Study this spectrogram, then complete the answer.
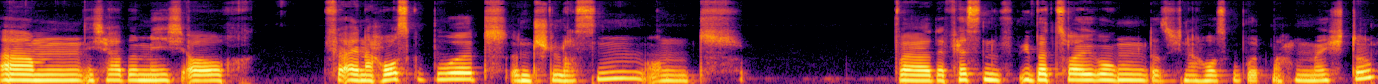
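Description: A woman's medium-pitched voice, dark and mellow, flat and monotone at a very slow pace, dry and close with no echo on a very clean recording with a silent background. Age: 30s. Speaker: listener sharing experience. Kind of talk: testimony.

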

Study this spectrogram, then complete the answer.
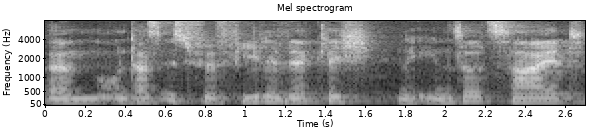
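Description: There is noticeable background noise and some audible echo from the room as a man talks. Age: 40s. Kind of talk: casual interview. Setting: at home over coffee.

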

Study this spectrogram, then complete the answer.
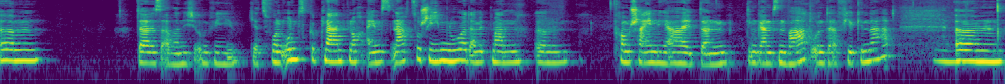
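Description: Very slowly and with long, frequent pauses, a woman talks in a fairly high pitch with monotone, flat intonation over noticeable background noise. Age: 30s. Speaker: mother sharing miscarriage experience, former dental worker. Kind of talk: interview, personal testimony.

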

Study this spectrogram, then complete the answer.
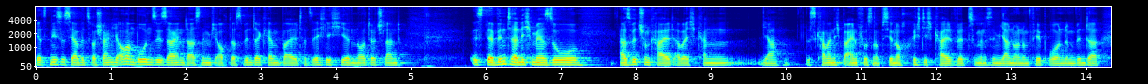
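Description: In a monotone, flat intonation, a man speaks at a fairly low pitch. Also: fairly quick pace. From northern Germany, Schleswig-Holstein. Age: 20s. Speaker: movement teacher. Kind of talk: casual interview.

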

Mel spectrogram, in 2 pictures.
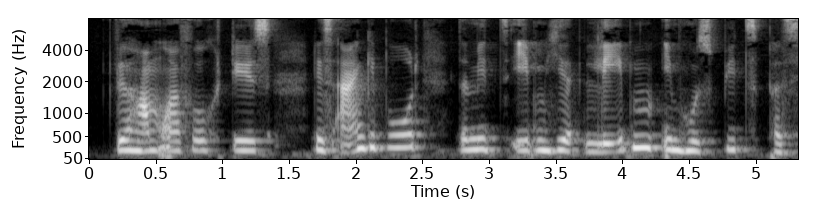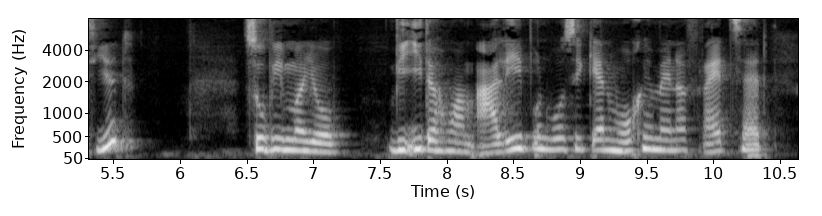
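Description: A woman talks at a moderate pace with ordinary pitch variation. Her voice is fairly high in pitch and somewhat breathy. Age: 30s. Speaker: hospice manager and nurse. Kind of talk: interview.

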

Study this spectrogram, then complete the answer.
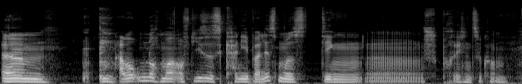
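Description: A man's medium-pitched voice shows big swings in loudness while his intonation remains fairly even. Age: 20s. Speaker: film podcast co-host. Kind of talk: casual chat; film analysis discussion. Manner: hesitant, many fillers.

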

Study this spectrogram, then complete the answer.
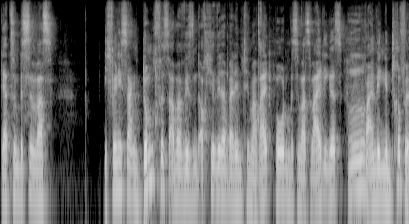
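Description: Against a very clean recording with a silent background, a man of medium pitch speaks at a very fast pace with fairly even intonation. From Harz, Saxony-Anhalt. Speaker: sommelier. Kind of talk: casual chat.

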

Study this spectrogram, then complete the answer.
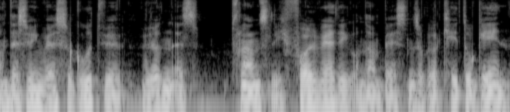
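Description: There is noticeable background noise as a man with a fairly low voice speaks at a moderate pace with fairly even intonation. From Germany. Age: 70s. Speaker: physician and author. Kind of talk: interview.

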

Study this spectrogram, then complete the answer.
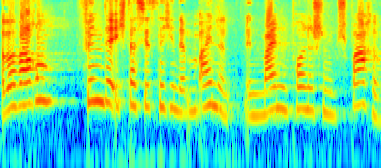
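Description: A woman speaks with a Silesian accent. Her pitch is high. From Poland, Silesia. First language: Silesian (speaking German). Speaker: language teacher. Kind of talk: interview.

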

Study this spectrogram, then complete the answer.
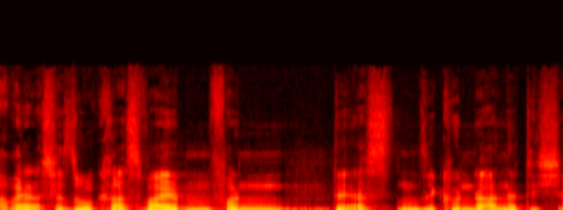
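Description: A man's fairly high-pitched, fairly slow delivery in a plain, everyday voice. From northern Germany. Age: 20s. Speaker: running community leader and event organizer. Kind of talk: casual interview.

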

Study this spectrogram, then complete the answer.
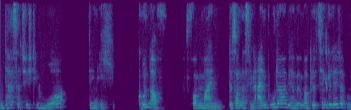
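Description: A woman's dark, mellow tone comes across somewhat breathy. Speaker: high impact coach and strengths trainer. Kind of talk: casual interview chat. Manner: blunt, short and snappy.

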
